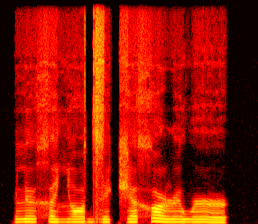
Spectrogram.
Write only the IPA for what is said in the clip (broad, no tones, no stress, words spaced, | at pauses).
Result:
løxɐʎɔ d͡zet͡ʃɐ xɔ ɭøwə˞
